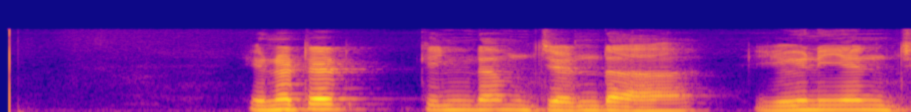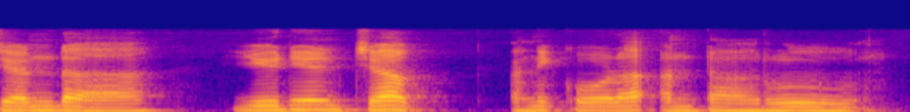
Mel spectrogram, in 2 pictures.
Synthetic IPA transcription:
junɐʈeɖ | kiŋɡɖɐmd͡ʒɛɳɖaː | juːnijɐnd͡ʒɐɳɖaː | juːnijɐnd͡ʒaːk̚ | ɐnikuːɽaːʔɐɳʈaːɾu

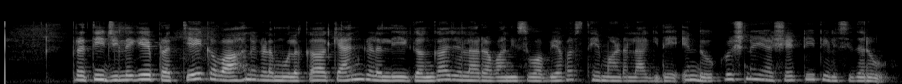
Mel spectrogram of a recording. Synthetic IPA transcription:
pɾɐt̪id͡ʒilːeɡe̞pɾɐt̪jɛːkɐʋaːɦɐnɐɡɐɭɐmuːlɐkɐkaːnɡɐɭɐlːiɡɐŋɡaːd͡ʒɐlaːɾɐʋaːnisuʋɐʋjɐʋɐst̪ʰɛmaːɽɐlaːɡid̪e̞ʔend̪ukɾuʂɳɐjɐʃeʈːit̪iɭisid̪ɐɾu

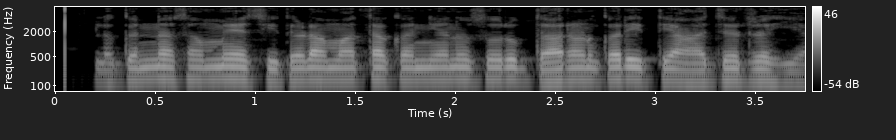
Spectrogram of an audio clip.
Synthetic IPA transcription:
ləɡənːasəməjesid̪ɽamat̪akənjanũsʋəɾup̚d̪ʱaɾəɳkəɾit̪eɦad͡ʒəɾːəɦija

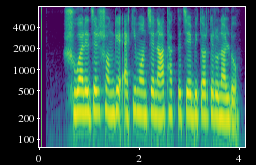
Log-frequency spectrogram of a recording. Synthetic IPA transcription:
ʃuaɾed͡ʑeɾʃɔŋɡeʔɛkimɔnt͡ɕenat̪ʰak̚t̪et͡ɕeebit̪oɾkeɾonalɖo

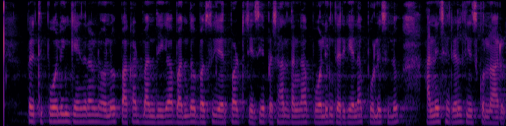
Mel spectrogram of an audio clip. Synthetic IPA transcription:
pɾɐt̪ipo̞ːliŋɡkeːnd̪ɾɐmlo̞ːnupɐkɐʈ̚bɐnd̪iɡaːbɐnd̪oːbɐsueːɾpaːʈu̥t͡ʃe̞ːsipɾɐʃaːnt̪ɐŋɡaːpo̞ːliŋɡd͡ʒɐɾiɡɛːlaːpo̞ːliːsulu | ɐnːit͡ʃɐɾjɐlut̪iːsu̥kunːaːɾu

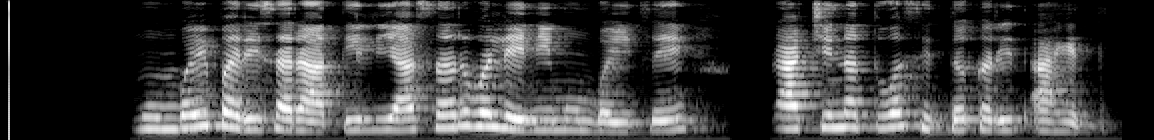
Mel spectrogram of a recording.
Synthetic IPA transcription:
mumbəipəɾisəɾat̪iːljasəɾʋəleniːmumbəit͡se | pɾat͡ɕinət̪ʋəsid̪ʱːəkəɾiːt̪aɦet̪̚

